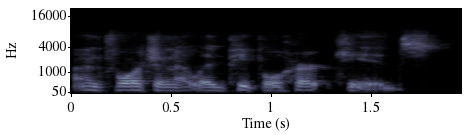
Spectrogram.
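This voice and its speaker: A man's voice: mid-range voice, level tone, a little fast, creaky, mellow, husky, muffled recording. A man in his fifties, an educator and assistant pastor, telling stories in a casual interview with many restarts and fillers.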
